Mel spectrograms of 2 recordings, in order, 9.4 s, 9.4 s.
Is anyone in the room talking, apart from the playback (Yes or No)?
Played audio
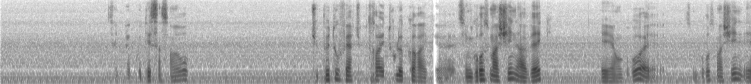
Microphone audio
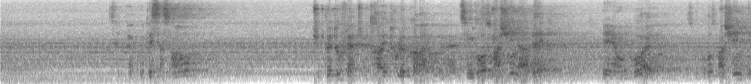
No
